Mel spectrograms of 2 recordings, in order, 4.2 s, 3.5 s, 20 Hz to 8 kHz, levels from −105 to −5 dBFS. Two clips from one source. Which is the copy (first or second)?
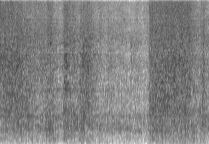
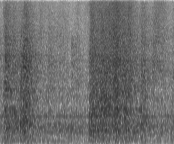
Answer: first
